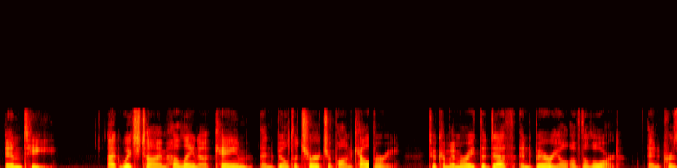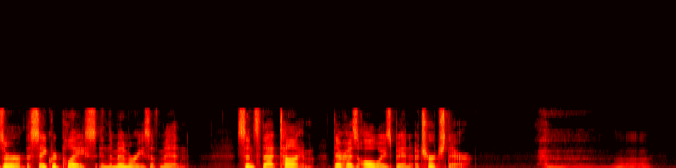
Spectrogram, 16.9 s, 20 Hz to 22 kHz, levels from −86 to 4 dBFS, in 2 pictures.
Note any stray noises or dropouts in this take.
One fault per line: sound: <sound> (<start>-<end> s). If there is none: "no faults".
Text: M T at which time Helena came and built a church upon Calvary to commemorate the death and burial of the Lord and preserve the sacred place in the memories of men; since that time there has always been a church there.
sound: dropout (4.6-4.7 s)
sound: sigh (15.1-16.7 s)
